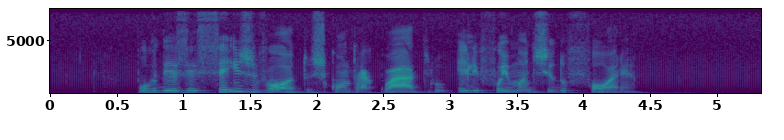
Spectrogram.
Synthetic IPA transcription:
poɾd̪ezesejzvɔt̪ʊskõnt̪ɾɐkwat̪ɾʊelɪfojmɐ̃nt͡ʃid̪ʊfɔɾɐ̰

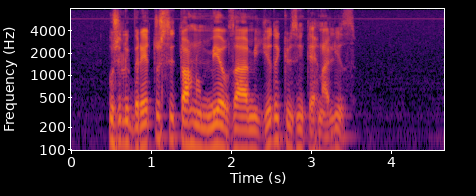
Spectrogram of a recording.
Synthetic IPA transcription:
ʊzlibɾet̪ʊssɪt̪ɔɾnɐ̃w̃mewzaːmed͡ʒid̪ɐkɪʊzĩnt̪eɾna̰lizɐ̃

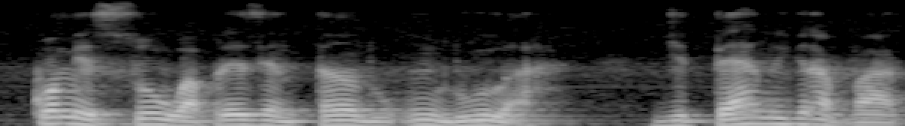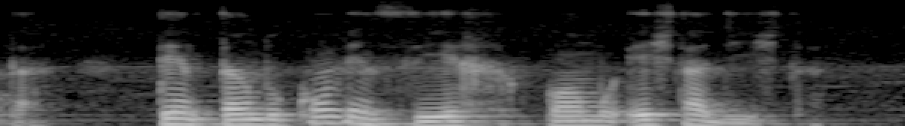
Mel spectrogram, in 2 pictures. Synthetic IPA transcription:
kõmesowapɾezẽnt̪ɐ̃nd̪ʊʔũlulɐ̰ | d͡ʒɪt̪ɛɾnʊiɡɾavat̪ɐ | t̪ẽnt̪ɐ̃nd̪ʊkõvẽseɾkõmʊʔeʃt̪ad͡ʒiʃt̪ɐ̥

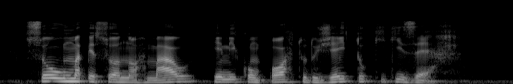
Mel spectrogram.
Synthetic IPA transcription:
sowũmɐpesoɐnoɾmawɪmɪkõmpɔɾt̪ʊd̪ʊʒejt̪ʊkɪkizɛ̰ɾ

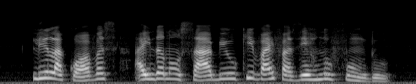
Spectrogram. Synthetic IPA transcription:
lilakɔvɐs | aĩnd̪ɐnɐ̃w̃sabɪʊkɪvajfazeɾnʊfũnd̪ʊ

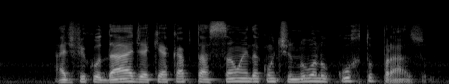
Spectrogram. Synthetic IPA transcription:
ɐ̰d͡ʒifikud̪ad͡ʒɪɛkɪɐkapi̥t̪asɐ̃w̃aĩnd̪ɐkõt͡ʃinuɐnʊkuɾt̪ʊpɾa̰z̥ʊ

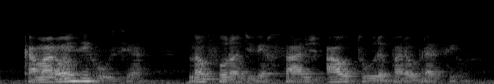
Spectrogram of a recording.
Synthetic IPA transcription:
kamaɾõj̃zɪɦusiɐ̰ | nʔɐ̃w̃foɾɐ̃w̃ad͡ʒiveɾsaɾjʊsaawt̪uɾɐpaɾɐʊbɾazḭw

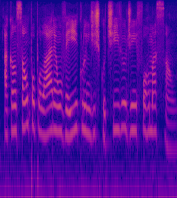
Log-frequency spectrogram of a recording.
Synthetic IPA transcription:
ɐkɐ̃sɐ̃w̃populaɾɛũveikulʊĩd͡ʒiʃkut͡ʃivewd͡ʒɪĩfoɾmasɐ̰̃w̃

